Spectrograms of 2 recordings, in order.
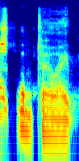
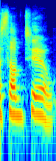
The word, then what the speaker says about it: Subto: I was calling it So Subto. I realized I was completely mispronouncing that. yeah, Sub 2.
